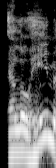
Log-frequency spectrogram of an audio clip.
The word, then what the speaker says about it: Elohim: I can look at the letters for Elohim, and depending on vocalization, I don't have to say Elohim. Elohim is the Masoretic pronunciation.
